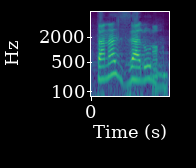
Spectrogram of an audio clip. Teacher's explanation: লাম লাম পেশ লুল, একটু টান গুন্না কিছুই হবে না।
